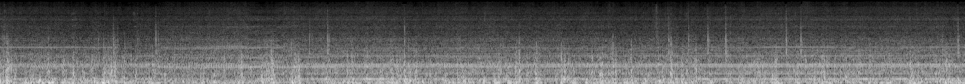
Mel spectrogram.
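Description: Outboard runs ragged, with uneven popping and stumbles breaking through the steady drone over wind noise: a two-stroke misfiring and hunting.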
